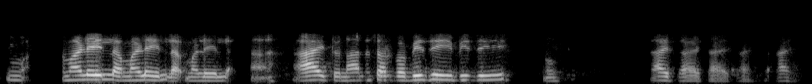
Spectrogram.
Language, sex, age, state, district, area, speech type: Kannada, female, 60+, Karnataka, Udupi, rural, conversation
